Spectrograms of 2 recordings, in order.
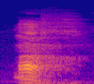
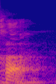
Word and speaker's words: אח: Ah starts here, but ends with the chet. Ach. Ach. Not with the cha at the end. Ach.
